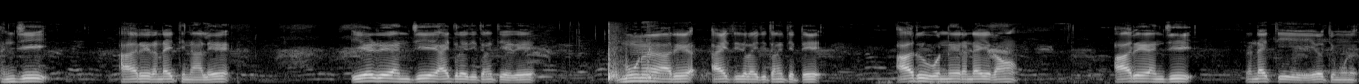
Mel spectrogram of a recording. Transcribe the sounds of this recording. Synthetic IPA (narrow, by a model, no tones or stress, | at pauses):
ɐɲd͡ʒi | aːɾɯɾɛɳɖaːjɐt̪ːinaːlɯ | eːɻɯɐɲd͡ʒiaːjɾɐt̪ːɔlaːjɐt̪ːit̪ɔnːɐt̪ːieːɻɯ | muːɳɯaːɾɯaːɾɐt̪ːit̪ɔlaːjɐt̪ːit̪ɔnːɐt̪ːɪʈːɯ | aːrɯɔnːɯɾɛɳɖaːjɪɾõ | aːɾɯɐɲd͡ʒi | ɾɛɳɖaːjɐt̪ːiɪɾɯbɐt̪ːimuːɳɯ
